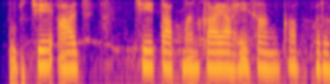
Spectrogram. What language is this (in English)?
Marathi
